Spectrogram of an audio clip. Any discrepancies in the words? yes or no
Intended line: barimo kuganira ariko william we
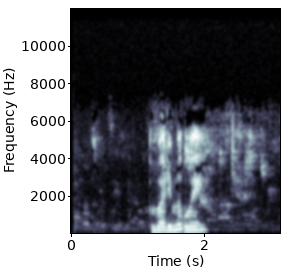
yes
